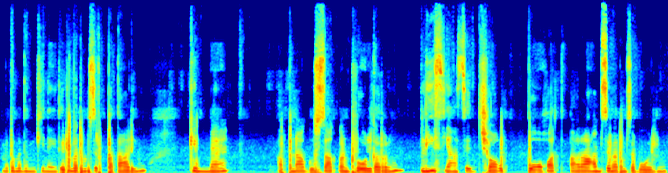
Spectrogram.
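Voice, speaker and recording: A woman's voice: mid-range voice, flat delivery, normal speed, darkish tone, husky, no echo. A woman voicing a young woman who is tired and bitterly cold in a storytime love drama. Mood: weary pleading. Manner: curt, pleading then cutting.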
